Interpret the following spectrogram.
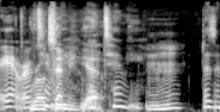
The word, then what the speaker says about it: Rotimi: Yeah, Rotimi.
